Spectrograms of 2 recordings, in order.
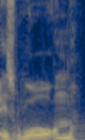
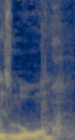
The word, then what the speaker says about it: Islam: But that dictatorial one world government is Islam, or Islam, as Douglas Murray pronounced it, Islam.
